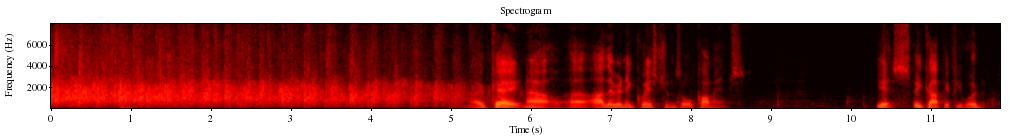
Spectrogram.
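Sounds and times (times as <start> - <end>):
round of applause: 0.0 - 5.9
speech: 5.3 - 8.7, 10.3 - 11.8.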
